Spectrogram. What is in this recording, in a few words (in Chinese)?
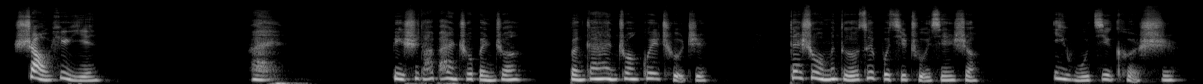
少御音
